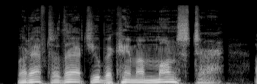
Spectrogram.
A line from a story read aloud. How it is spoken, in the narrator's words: Arik snarled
